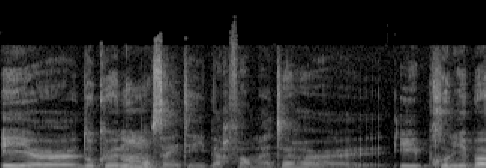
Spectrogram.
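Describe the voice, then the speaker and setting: Noticeable background noise sits under a woman speaking at a fairly quick pace. Her medium pitch stays monotone and flat. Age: 20s. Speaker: nail artist. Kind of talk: casual chat.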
